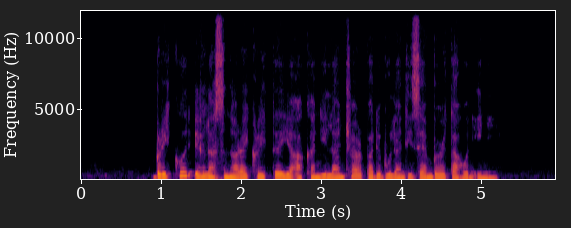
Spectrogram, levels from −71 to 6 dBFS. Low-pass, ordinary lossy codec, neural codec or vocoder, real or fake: 10.8 kHz; Opus, 16 kbps; none; real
